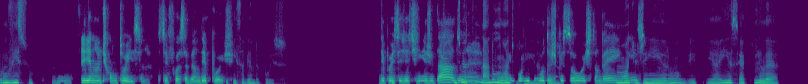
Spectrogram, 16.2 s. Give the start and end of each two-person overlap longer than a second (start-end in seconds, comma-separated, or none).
9.0-11.1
